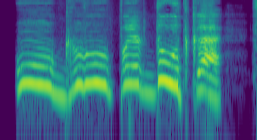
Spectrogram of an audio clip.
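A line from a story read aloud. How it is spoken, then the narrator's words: Girl's angry shout. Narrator (Russian): сердито закричала девочка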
